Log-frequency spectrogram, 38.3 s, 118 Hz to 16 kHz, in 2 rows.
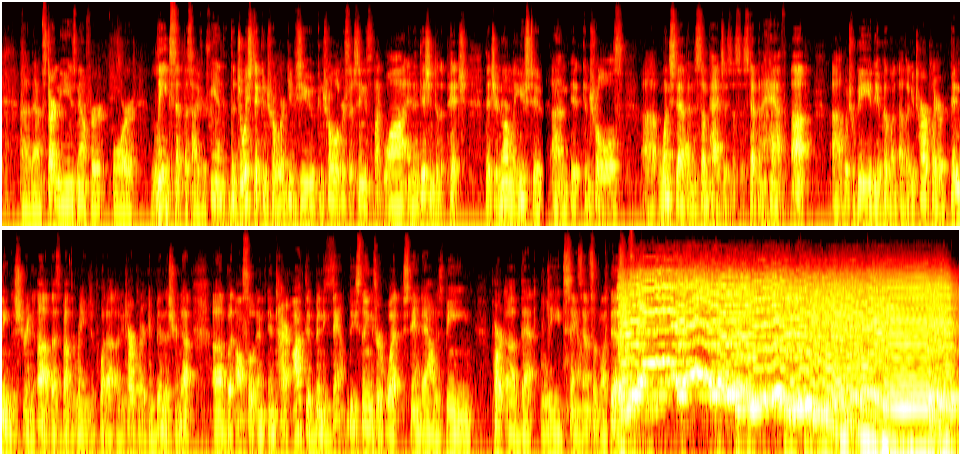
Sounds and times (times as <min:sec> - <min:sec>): Speech: 0:00.4 - 0:32.0.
